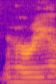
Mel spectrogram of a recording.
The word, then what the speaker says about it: Maria: me fiber challenge then remember rhymes with malia rhymes with maria molina who did the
